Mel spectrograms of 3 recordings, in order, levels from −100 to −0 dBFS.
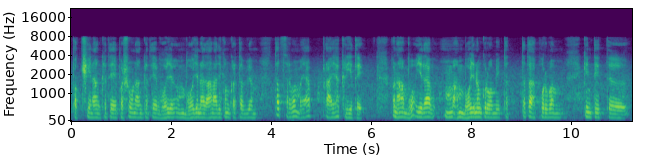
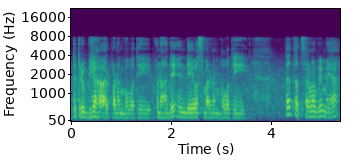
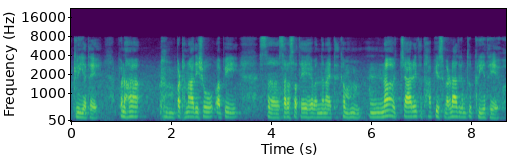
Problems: constant background noise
